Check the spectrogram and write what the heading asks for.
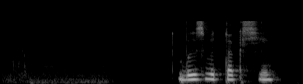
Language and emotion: Russian, neutral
